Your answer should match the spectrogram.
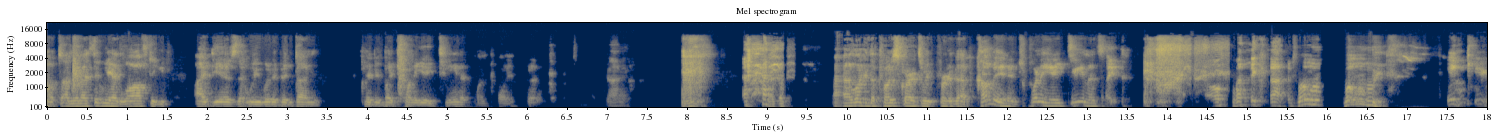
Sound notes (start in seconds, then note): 8.7 laughing; 13.7 laughing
